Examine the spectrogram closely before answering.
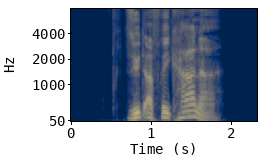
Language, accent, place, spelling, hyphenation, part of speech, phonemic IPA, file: German, Germany, Berlin, Südafrikaner, Süd‧af‧ri‧ka‧ner, noun, /zyːtʔafʁiˈkaːnɐ/, De-Südafrikaner.ogg
- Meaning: a South African (male or of unspecified gender)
